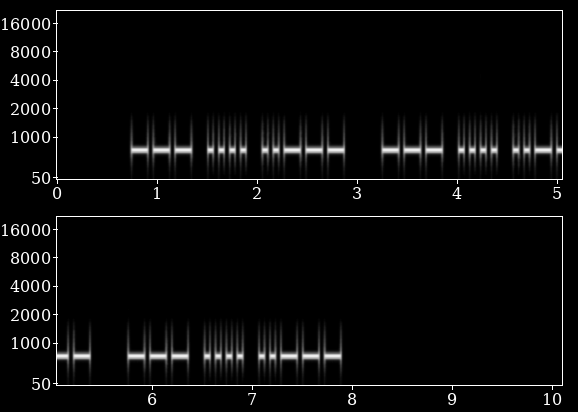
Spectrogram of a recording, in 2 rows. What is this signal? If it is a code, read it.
Morse code, heard as a keyed tone, about 22 wpm, 700 Hz. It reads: OH2 OH2 OH2
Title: Callsign Prefixes for Top 25 DXCC - Repeated 3x - 22wpm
